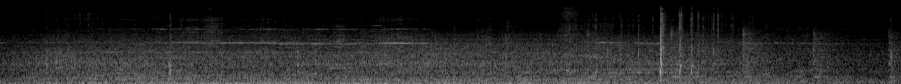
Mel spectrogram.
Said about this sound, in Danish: Der er en af lyd fra de mange tog, som konstant stuser forbi under broen lige ved siden af skaterparken.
